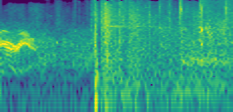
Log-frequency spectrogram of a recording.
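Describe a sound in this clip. Blaster shots fire in sharp bursts.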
